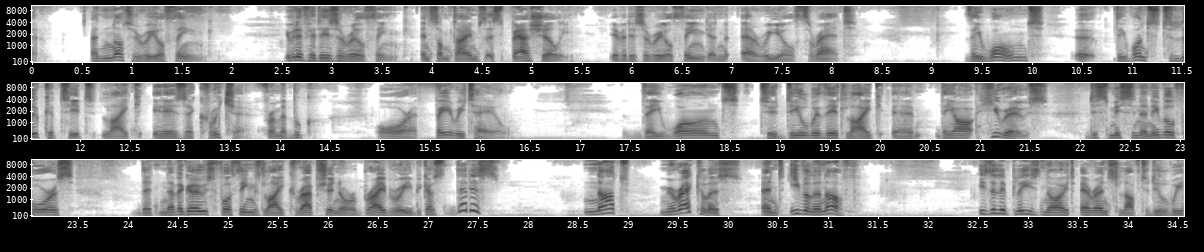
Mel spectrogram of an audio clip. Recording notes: While walking to a coffeeshop before work in the morning.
